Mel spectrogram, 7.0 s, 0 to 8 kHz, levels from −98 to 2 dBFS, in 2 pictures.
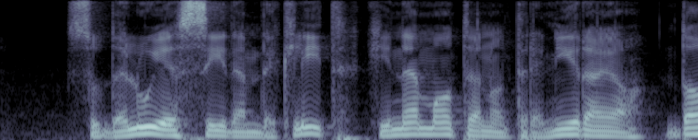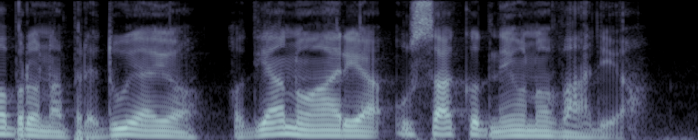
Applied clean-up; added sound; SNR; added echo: none; none; none; none.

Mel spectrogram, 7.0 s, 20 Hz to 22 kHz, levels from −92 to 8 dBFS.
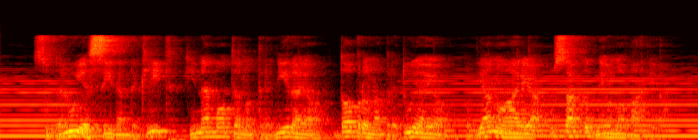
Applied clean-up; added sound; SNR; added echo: none; Bowed string instrument; 8 dB; reverberation time 0.7 s.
